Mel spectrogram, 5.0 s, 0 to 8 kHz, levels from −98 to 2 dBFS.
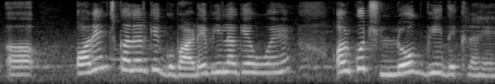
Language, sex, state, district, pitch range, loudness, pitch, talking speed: Hindi, female, Uttar Pradesh, Etah, 240-335 Hz, -24 LUFS, 290 Hz, 195 wpm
